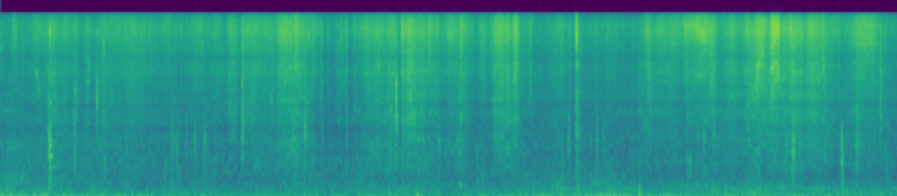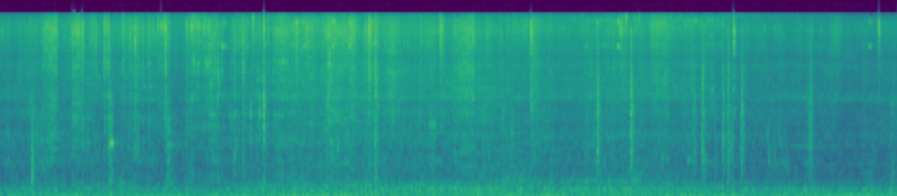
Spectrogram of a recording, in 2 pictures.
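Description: Swiss Federal Railways passenger train running, heard from inside the carriage: a steady low rumble with scattered clicks and knocks throughout.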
